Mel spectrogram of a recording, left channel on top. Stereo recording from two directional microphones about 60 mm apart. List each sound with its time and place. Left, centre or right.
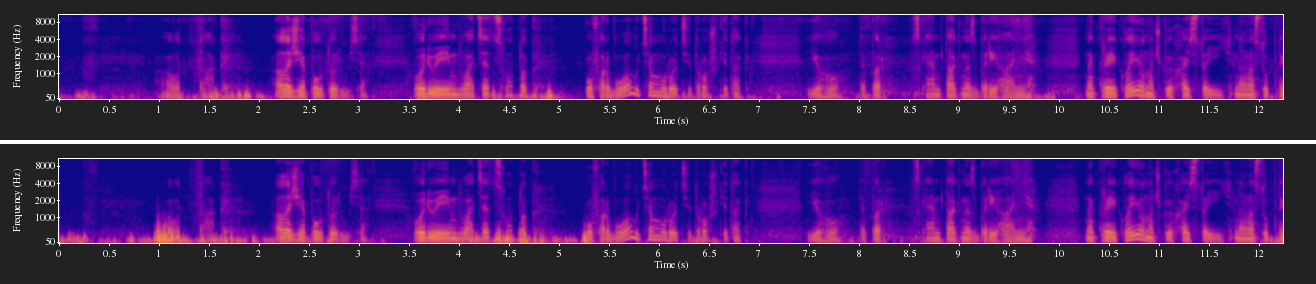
1.0 s a sound: centre
3.5 s speech: centre
4.2 s speech: centre
9.6 s speech: centre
